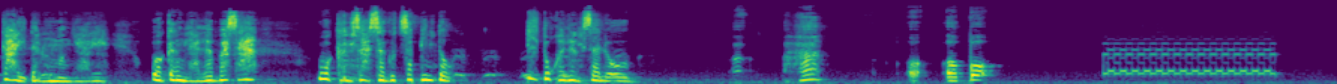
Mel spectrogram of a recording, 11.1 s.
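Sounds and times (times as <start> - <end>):
low hum: 0.0 - 11.1
speech: 0.2 - 5.4, 6.1 - 7.0, 7.6 - 8.4
telephone ringing: 9.2 - 10.8.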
